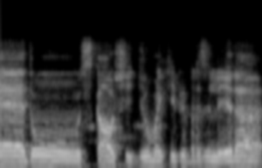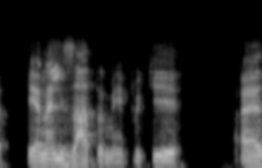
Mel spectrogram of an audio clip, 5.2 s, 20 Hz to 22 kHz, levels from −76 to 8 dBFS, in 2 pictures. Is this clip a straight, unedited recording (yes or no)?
yes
